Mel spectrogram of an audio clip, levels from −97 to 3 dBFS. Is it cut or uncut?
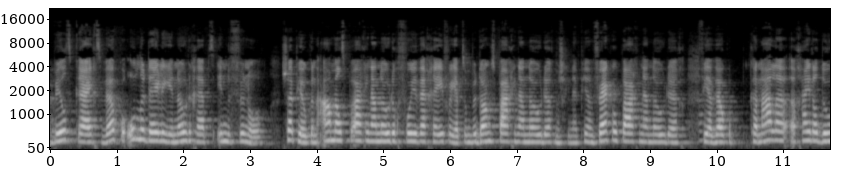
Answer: cut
